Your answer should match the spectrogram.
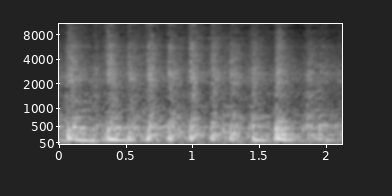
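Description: Drumming in a fast rhythm of about four strokes a second: deep strokes that slide down in pitch, with sharp slaps on top.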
